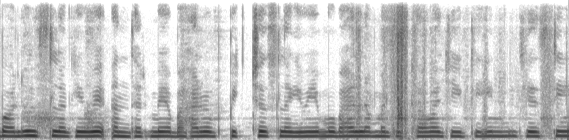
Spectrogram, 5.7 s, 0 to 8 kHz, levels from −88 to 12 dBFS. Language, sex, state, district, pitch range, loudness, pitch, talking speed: Hindi, female, Odisha, Nuapada, 245-255 Hz, -17 LUFS, 245 Hz, 190 wpm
